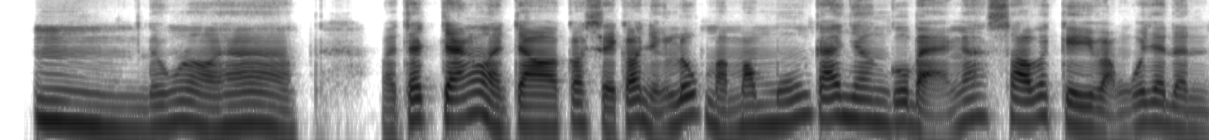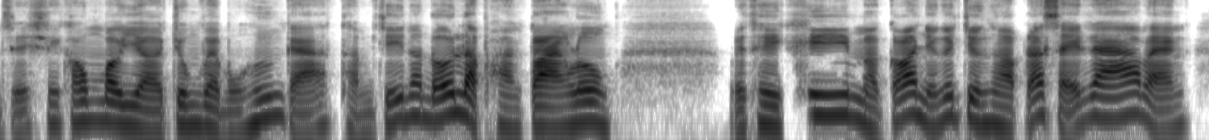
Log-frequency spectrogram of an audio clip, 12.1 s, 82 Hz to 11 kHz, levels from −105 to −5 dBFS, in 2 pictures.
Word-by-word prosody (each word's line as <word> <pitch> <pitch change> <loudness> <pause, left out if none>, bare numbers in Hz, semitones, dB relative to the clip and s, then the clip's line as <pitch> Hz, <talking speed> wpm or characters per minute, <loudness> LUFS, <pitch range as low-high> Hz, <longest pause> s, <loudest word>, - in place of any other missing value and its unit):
Ừm, 145 -7 -4
đúng 140 +4 -7
rồi 135 -5 -2
ha. 140 -3 -2 0.4
Và 115 - -9
chắc 175 +4 +1
chắn 175 +5 +7
là 215 - +3
cho 135 -1 +6
có 155 +3 -3
sẽ - - +1
có 165 - +3
những 170 - -5
lúc 190 +3 -1
mà 120 - -1
mong 140 +4 -2
muốn 175 +6 -5
cá 180 -1 +4
nhân 175 -4 -3
của 155 +1 -2
bạn 155 - +2
á, 175 - -4
so 170 -3 +4
với 195 - -4
kỳ 145 -7 0
vọng 125 - -4
của 145 - -4
gia 155 0 -1
đình 125 -5 -7
sẽ 110 +1 -9
sẽ 150 +5 -9
không 160 +2 -3
bao 160 -2 +5
giờ 130 -4 -1
chung 140 +3 -5
về 135 -3 -2
một 115 0 -11
hướng 185 +4 -5
cả, - - -2
thậm 105 -2 -13
chí 155 +11 -5
nó 195 - -3
đối 190 +3 +2
lập 200 - +4
hoàn 130 -2 -8
toàn 135 +1 +5
luôn. 155 -1 +1 0.6
Vậy 120 - -8
thì 145 -2 -1
khi 205 0 +1
mà 180 - -4
có - - +3
những 210 - -3
cái 190 - -3
trường 165 -5 -3
hợp 130 -2 -2
đó 200 - +2
xảy - - +1
ra 185 -1 +5
á 210 - +3
bạn, 125 -9 +1
150 Hz, 305 wpm, -21 LUFS, 135-175 Hz, 0.6 s, chắn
